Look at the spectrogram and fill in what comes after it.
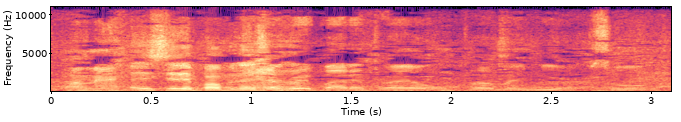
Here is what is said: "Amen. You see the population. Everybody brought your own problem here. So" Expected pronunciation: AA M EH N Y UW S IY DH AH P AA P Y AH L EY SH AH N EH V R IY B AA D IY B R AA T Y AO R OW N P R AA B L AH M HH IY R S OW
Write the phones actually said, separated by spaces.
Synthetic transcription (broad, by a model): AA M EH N S IY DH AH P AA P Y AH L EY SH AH EH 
